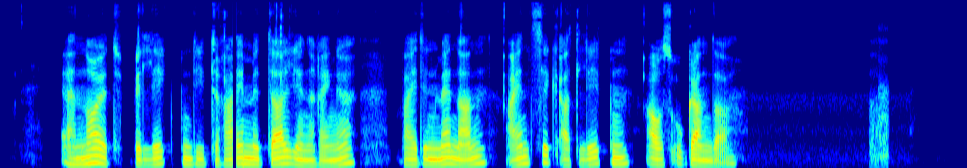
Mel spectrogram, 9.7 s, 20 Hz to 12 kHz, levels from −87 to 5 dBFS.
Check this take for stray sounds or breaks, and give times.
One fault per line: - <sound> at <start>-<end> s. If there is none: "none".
- dropout at 2.3-2.4 s
- laugh at 8.7-8.9 s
